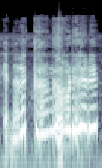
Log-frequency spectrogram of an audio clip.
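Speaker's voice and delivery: anguished. Acted. Father grieving for daughter.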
